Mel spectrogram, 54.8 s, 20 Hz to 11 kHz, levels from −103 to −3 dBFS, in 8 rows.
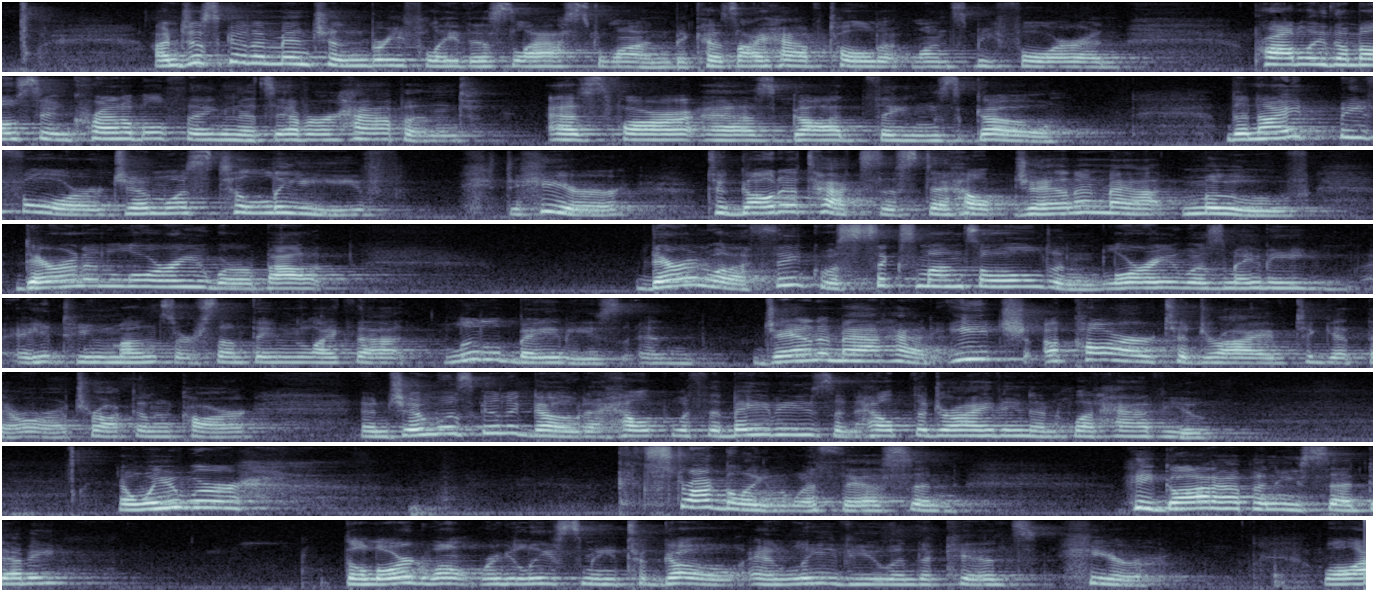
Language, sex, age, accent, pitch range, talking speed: English, female, 50-69, American, 205-255 Hz, 150 wpm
